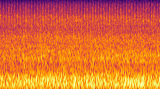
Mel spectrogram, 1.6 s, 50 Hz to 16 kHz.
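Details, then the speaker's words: Auction car with straight-six engine, 155,000 miles, just started: uneven stumbling idle under steady drone, check engine light showing misfire; cause not determined. "let's start it [Music] up oh misfire uh-oh yep check engine light missfire"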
